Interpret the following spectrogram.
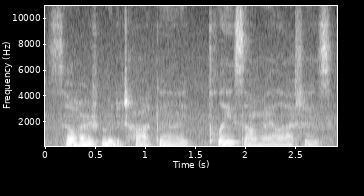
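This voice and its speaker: Young woman, makeup tutorial vlogger, chatty, slightly high voice, faint room noise. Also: flat delivery, moderate pace. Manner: chatty, talks while working, sometimes drops to a whisper. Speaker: beauty vlogger. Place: home.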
